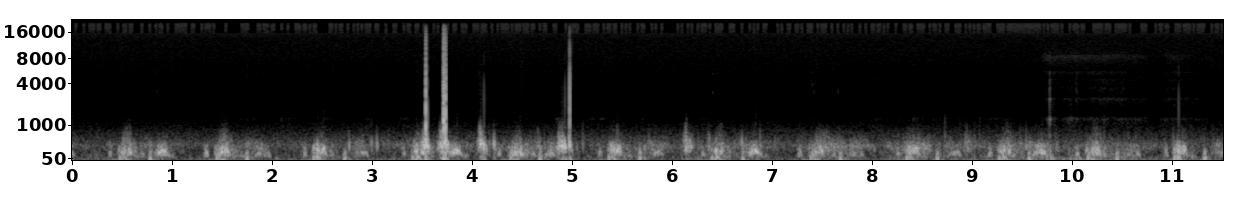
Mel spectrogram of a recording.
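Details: An adult's normal heartbeat while sitting at a desk, with a visible neck pulse, recorded through doppler and stethoscope audio combined: steady, regular whooshing beats at about 60 a minute, with a few handling clicks.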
